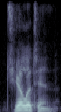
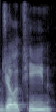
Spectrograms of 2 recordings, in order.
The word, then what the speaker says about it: gelatin: The last vowel is not the long e like green beans. It's the short i like this is. It's more open. Not e but I gelatin. So again, not gelatine but gelatin.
